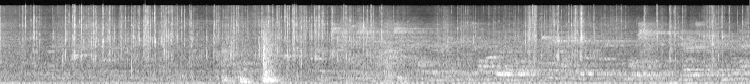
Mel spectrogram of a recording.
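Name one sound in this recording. Paper wrapping crinkles and rustles.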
